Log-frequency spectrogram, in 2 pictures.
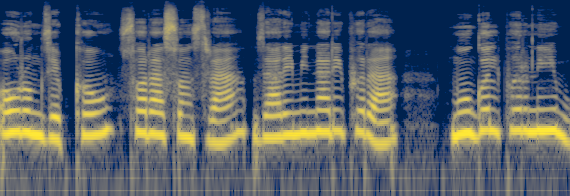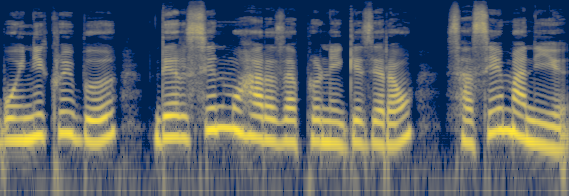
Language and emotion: Bodo, neutral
